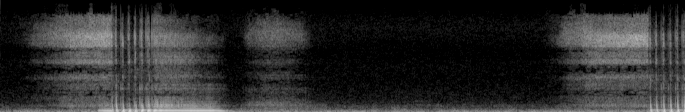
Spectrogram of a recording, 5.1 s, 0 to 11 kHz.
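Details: A snoring dog named Bowser, sleeping on December 21, 2019: a buzzing, vibrating snore, a quiet breathy exhale, a long pause, then the next snore just beginning at the end.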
